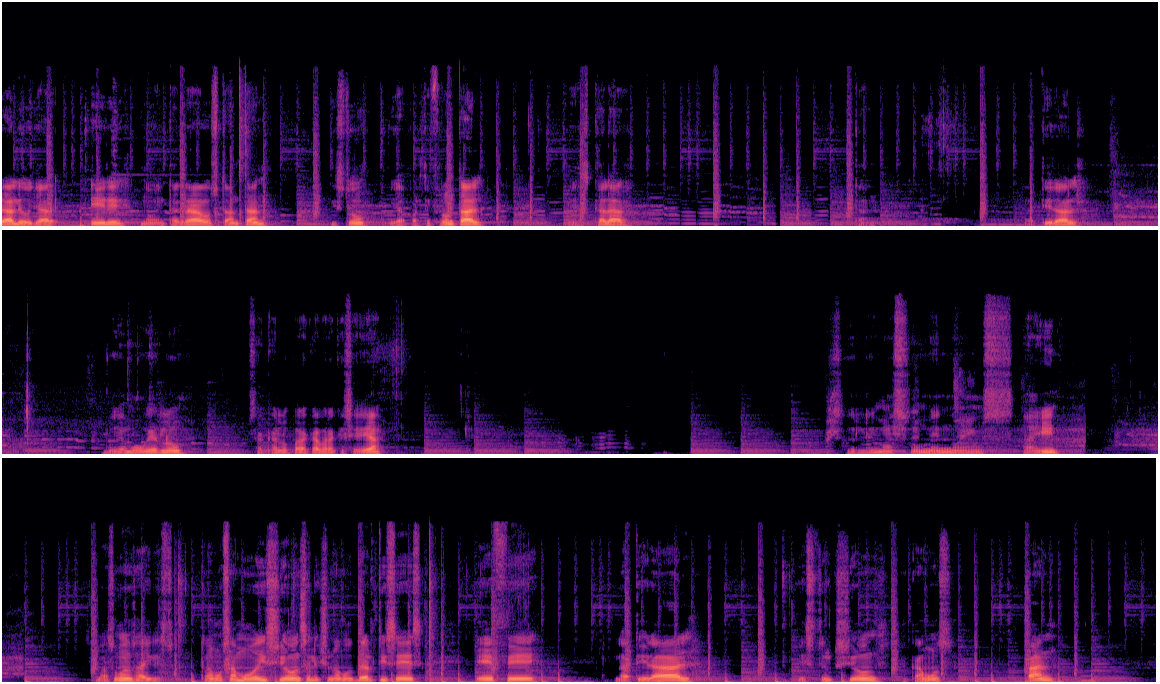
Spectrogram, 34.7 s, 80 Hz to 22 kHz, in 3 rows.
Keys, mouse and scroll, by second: 0.7 r, 1.8 KP_9, 2.0 KP_0, 2.3 Return, 3.7 KP_1, 5.1 s, 8.1 click, 9.6 KP_3, 12.7 g, 12.9 y, 14.5 click, 15.6 KP_1, 18.0 s, 21.5 click, 24.8 Tab, 25.9 1, 27.3 f, 28.9 KP_3, 30.8 e, 33.0 click, 33.9-34.6 middle drag.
